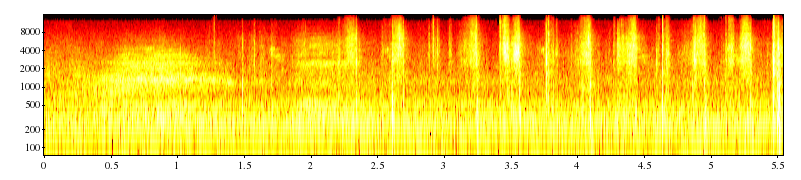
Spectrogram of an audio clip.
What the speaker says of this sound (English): Shuffle the rest of the modular set and place it on top of the encounter deck.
